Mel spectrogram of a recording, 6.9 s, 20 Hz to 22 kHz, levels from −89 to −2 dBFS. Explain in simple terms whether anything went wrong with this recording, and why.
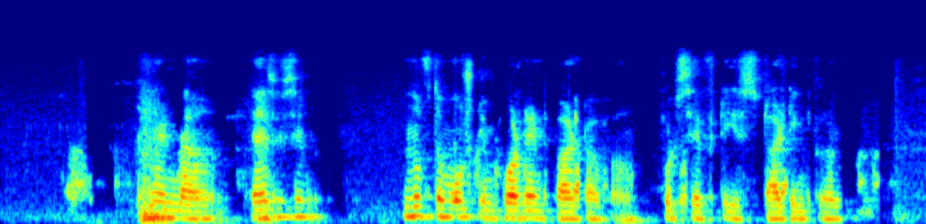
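Several things went wrong, all tied to the call's echo canceller, the part of a speakerphone setup that tries to stop the loudspeaker's sound from being sent back.

Background gated by the echo canceller: between 0.67 and 2.6 s, and again between 4.65 and 6.45 s, the room sound behind the talker dips or briefly vanishes. The canceller heard its loudspeaker playing and turned the microphone down hard to block it, taking the background with it. The first stretch loses about a third of a second in total. The second loses about 0.7 s and drops deeper, close to silence at its worst.

Echo leak: a delayed copy of the speech comes back. From 0.84 to 2.08 s it trails the original by about 149 ms and is faint. From 3.39 s to the end it arrives about 104 ms late and is nearly as loud as the speech itself. The likely cause is that the far end plays the call on a loudspeaker and its canceller failed to remove everything its microphone picked up.

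Speech suppressed in double talk: the talker's voice dips or cuts out in short pieces from 1.23 to 2.31 s, about 0.3 s in all and very deep at the worst point. It happens again, more mildly, from 3.81 to 4.37 s, for about 0.15 s. This is likely because both sides were speaking at once and the canceller, unable to tell the talker from the echo, turned both down.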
